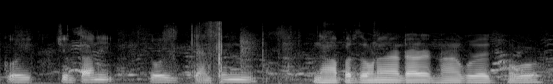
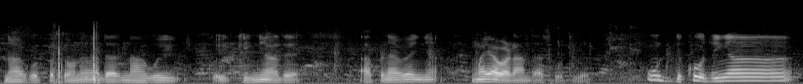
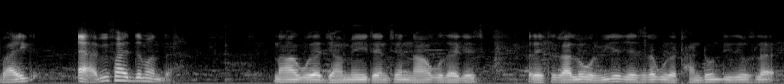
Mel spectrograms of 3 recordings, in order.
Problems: none marked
